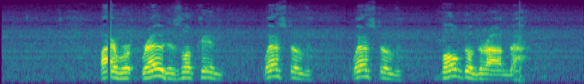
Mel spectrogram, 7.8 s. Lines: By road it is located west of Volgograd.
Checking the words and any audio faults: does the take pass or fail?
fail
